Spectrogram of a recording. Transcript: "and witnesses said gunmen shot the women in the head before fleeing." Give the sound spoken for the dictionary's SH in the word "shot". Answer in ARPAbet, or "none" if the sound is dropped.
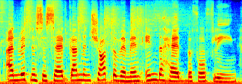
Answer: SH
